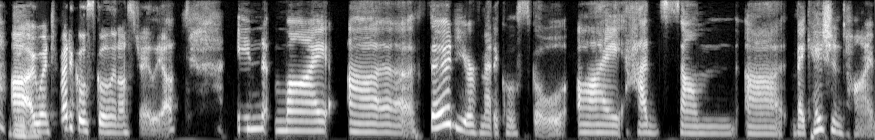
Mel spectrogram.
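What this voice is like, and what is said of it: Australian accent. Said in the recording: “Clearly from my accent, I'm Australian.”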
